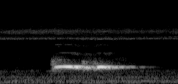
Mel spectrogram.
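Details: Single trilling coo from a zebra dove of the katuranggan majapahit type with an unusual voice: a short warbled opening sliding into a steady mid-pitched tone lasting about a second, with a thin constant high whine behind.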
